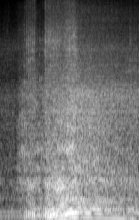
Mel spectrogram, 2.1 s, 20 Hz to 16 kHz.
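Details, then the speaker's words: Land Rover Series 3 after compression test, valve clearance, static ignition timing and carburettor tuning; blips from idle but pickup sounds flat and stumbles before catching; lean idle mixture causing hesitation, cured by richening idle mixture screw. "if you listen to this it does sometimes hesitate going from idle to throttle"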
